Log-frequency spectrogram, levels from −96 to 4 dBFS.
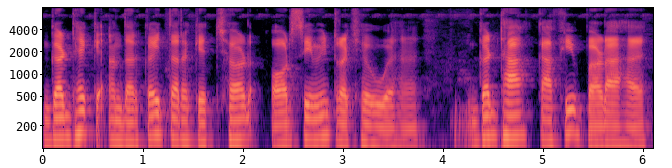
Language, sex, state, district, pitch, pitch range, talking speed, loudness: Hindi, male, Jharkhand, Garhwa, 120 Hz, 100-135 Hz, 155 wpm, -23 LUFS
